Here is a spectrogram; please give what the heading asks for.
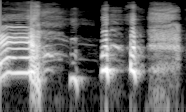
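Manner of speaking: high-pitched cackling burst; real laughter. Real, not acted. Host cracking up at the vote for Wes, real laughter. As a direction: lose it laughing after one word.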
